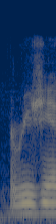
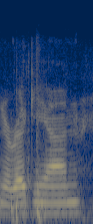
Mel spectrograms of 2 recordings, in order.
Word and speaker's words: Eregion: Especially now that I've been using the Aragon, can't pronounce it, but Eregion, Eregion. I've pronounced it both ways.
